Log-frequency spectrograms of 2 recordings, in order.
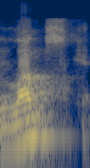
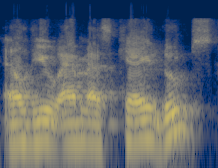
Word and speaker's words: Lumsk: And another female from a band, no one ever talks about, a band called, I don't know how to say it, Lumsk, L-U-M-S-K, Lumsk.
